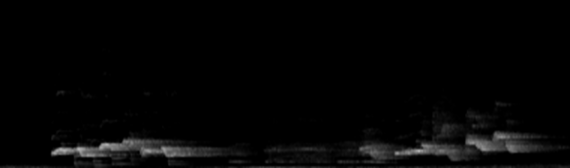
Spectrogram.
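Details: Orange-headed thrush song used to stimulate pet birds: a lively phrase of whistled notes dropping in pitch, a quiet gap, then a second rising and falling phrase.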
